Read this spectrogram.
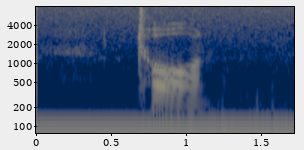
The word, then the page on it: torn: British English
